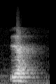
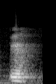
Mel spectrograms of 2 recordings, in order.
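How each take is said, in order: No difference in how they are said.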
